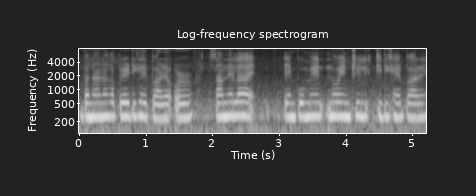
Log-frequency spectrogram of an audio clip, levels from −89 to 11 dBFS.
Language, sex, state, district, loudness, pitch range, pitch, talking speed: Hindi, female, Arunachal Pradesh, Papum Pare, -13 LUFS, 255-265 Hz, 260 Hz, 185 wpm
